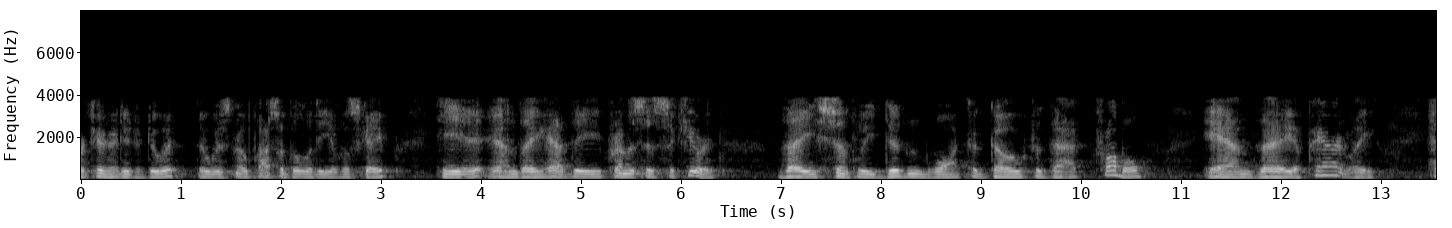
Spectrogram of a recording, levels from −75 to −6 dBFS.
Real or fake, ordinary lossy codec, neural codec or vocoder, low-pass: fake; AAC, 16 kbps; codec, 16 kHz, 16 kbps, FunCodec, trained on Chinese and English, 50 frames a second; 7.2 kHz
